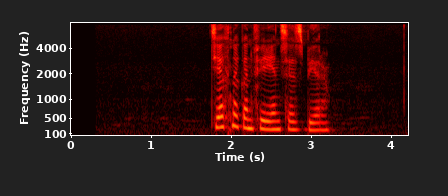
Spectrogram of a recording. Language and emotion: Russian, neutral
